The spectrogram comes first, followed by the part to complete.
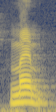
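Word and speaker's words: ma'am: मैम भी बच्चे बोल रहे हैं, मैम, वो जो मैडम है वो डी छिप गया, साइलेंट हो गया, तो यहाँ हमने एपस्ट्रॉफी दे दिया मैम। वही बच्चे मैम बोलते हैं, डी साइलेंट कर दिए।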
